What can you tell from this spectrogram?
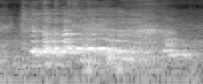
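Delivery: high-pitched burst of laughter. Real, not acted. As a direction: crack up, high. Laughing after the bank joke.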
